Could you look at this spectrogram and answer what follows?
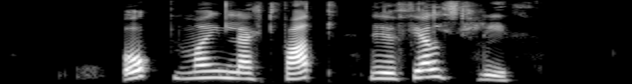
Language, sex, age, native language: Icelandic, female, 30-39, Icelandic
